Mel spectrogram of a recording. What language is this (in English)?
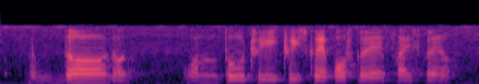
English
